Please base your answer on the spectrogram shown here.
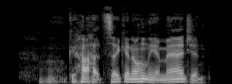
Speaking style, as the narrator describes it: I chuckled

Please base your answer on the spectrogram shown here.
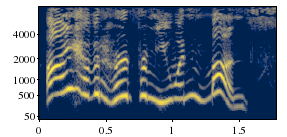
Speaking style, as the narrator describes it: Sarahi exclaimed

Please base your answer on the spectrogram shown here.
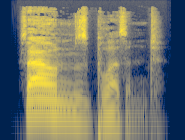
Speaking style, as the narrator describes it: I grumbled

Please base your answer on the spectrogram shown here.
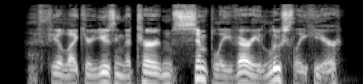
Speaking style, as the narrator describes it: I grumbled

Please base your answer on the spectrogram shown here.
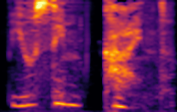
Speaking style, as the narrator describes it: Cleo said in a quiet hiss

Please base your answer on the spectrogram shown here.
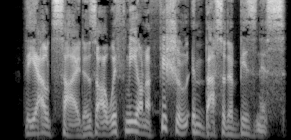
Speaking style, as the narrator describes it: Siskern barked

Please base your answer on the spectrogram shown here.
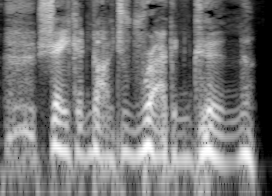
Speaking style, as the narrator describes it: he cackled

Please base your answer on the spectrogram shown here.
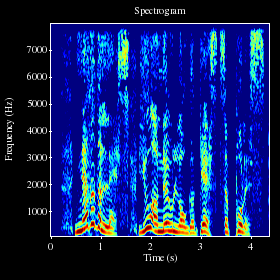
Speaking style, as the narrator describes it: the Duchess snarled

